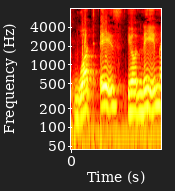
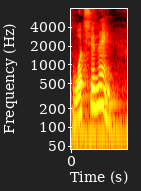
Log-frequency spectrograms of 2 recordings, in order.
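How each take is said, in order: First: The words 'what is' are said separately. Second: The words 'what is' are contracted together. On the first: "it's what is your name" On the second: "that becomes what's your name"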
